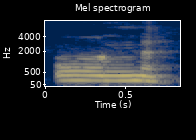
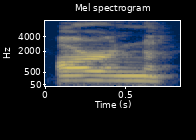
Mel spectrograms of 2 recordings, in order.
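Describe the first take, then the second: First: The vowel before the r sounds like 'er'. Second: The vowel before the r sounds like 'ar'. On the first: The speaker calls it wrong. "earn is not quite correct" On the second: The speaker calls it right. "you want to say the R sound instead of r"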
